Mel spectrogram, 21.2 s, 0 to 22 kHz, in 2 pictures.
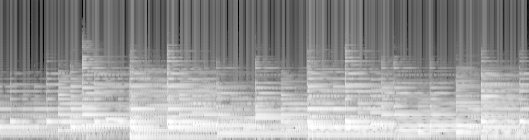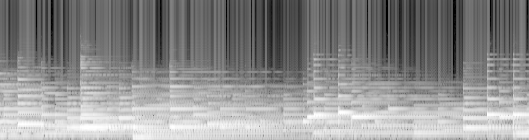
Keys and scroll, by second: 5.8-6.6 typing, 19.2 typing.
